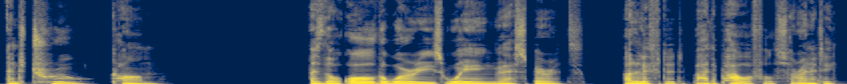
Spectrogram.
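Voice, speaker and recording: A man narrating a scripted sleep story in a soothing, measured, hushed bedtime manner. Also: sits low, no room sound, clean studio sound.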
